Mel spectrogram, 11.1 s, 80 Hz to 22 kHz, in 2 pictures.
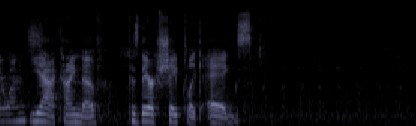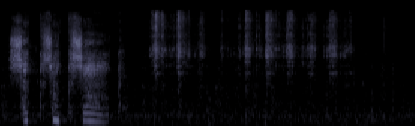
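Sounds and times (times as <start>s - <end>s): egg shaker rattling: 7.5s - 10.5s.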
